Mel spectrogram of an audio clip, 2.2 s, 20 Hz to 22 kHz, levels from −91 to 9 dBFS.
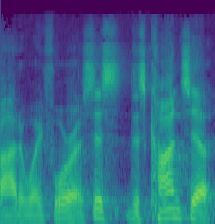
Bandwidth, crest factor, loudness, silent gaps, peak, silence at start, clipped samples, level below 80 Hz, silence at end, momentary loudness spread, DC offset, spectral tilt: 17 kHz; 14 dB; -18 LUFS; none; -4 dBFS; 0 s; under 0.1%; -56 dBFS; 0 s; 6 LU; under 0.1%; -3.5 dB/octave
